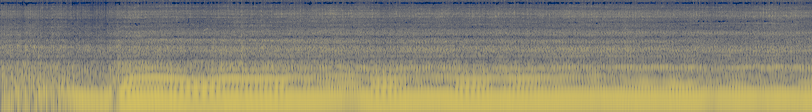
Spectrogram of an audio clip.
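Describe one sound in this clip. A diesel excavator engine rumbles and revs close by.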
